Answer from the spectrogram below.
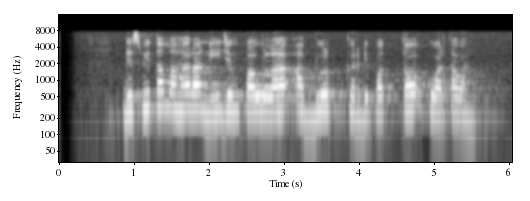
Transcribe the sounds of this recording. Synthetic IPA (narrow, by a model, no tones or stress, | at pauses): dɛswit̪amaɦaɾanid͡ʒɨŋpaulaːb̚dulkɨrdipɔt̪ɔkuwart̪awan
